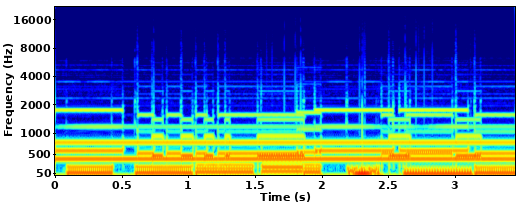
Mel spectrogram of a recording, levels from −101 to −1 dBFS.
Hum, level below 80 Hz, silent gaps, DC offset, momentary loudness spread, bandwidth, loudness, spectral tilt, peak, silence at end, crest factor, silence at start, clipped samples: none; -26 dBFS; none; 0.7%; 2 LU; 3 kHz; -22 LUFS; -12 dB/octave; -10 dBFS; 0 s; 12 dB; 0 s; under 0.1%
